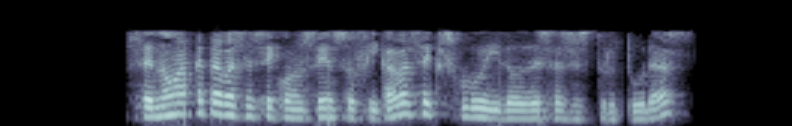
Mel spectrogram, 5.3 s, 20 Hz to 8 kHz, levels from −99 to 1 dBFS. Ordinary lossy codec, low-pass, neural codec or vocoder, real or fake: AAC, 16 kbps; 7.2 kHz; none; real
